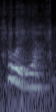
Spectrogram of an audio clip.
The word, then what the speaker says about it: Puglia: Puglia, pronounced Puglia, is the region of my father's family.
